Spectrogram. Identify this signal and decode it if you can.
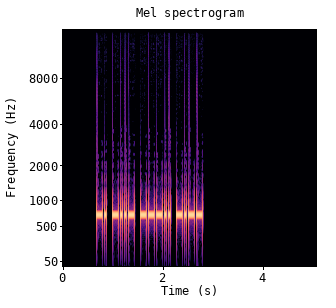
Morse code, heard as a keyed tone, about 30 wpm, 700 Hz. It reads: NX8Y
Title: USA Call Signs - 4 Characters - 30wpm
